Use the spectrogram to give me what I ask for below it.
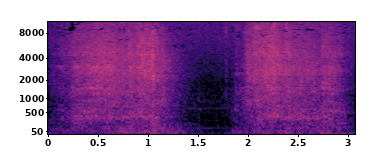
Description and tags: A wooden sliding door opening and closing, no impact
